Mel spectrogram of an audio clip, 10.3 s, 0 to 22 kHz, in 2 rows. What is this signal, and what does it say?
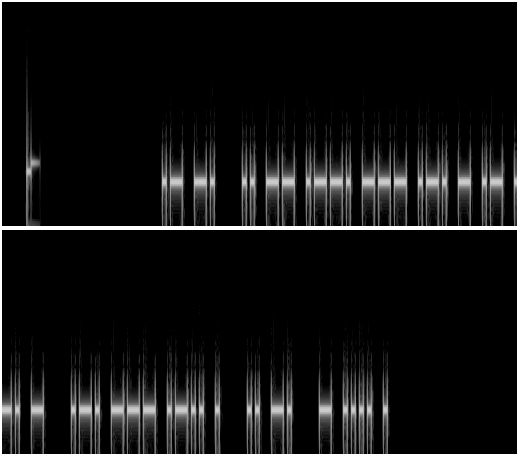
Morse code, heard as a keyed tone, about 30 wpm, 700 Hz. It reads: AN IMPORTANT ROLE IN THE
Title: Sets of 5 Words Encore2 30wpm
